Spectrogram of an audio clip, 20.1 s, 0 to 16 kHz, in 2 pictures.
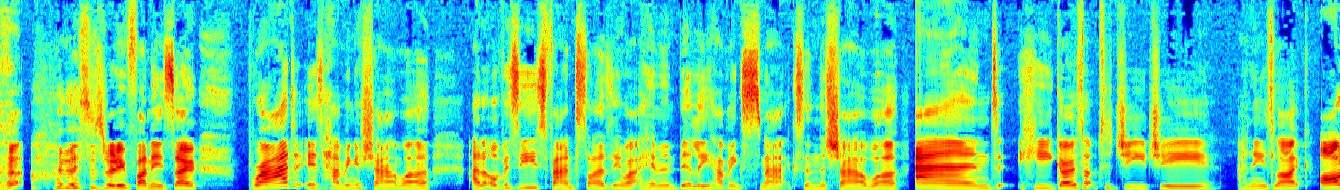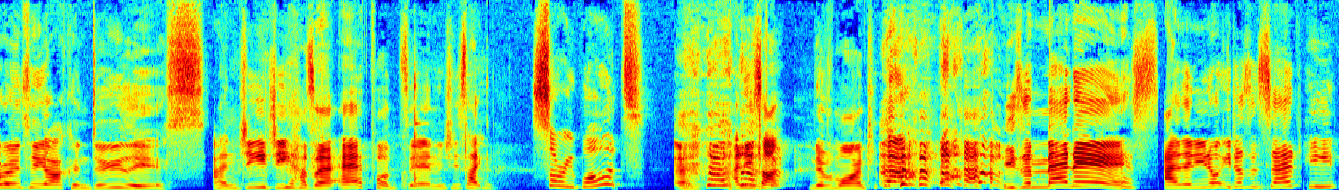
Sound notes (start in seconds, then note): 16.6 laughing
